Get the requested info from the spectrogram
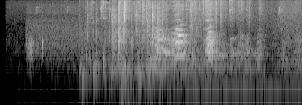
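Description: Dog whining and yipping at a sliding glass door, a few short high calls that bend in pitch, the loudest about two and a half seconds in; it is eager to be let outside.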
